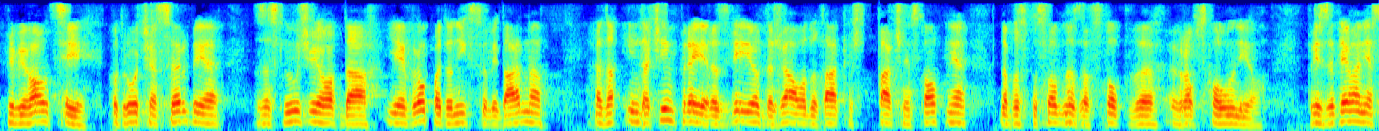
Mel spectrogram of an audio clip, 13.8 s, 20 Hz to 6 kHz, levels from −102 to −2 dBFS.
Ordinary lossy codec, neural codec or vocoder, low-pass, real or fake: AAC, 24 kbps; codec, 16 kHz in and 24 kHz out, 1.1 kbps, FireRedTTS-2 codec; 5.4 kHz; fake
